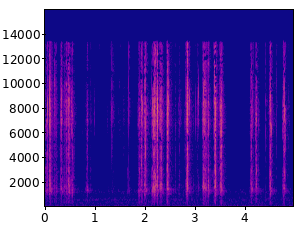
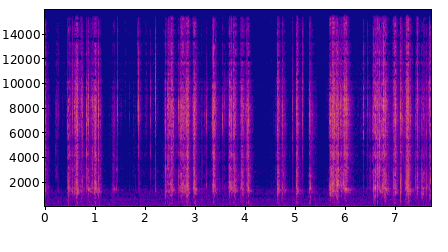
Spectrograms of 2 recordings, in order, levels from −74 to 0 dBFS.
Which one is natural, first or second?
first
